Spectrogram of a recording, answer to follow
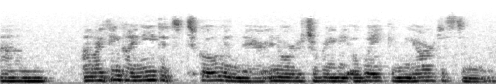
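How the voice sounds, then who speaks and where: A woman with an Irish accent speaks fairly quickly in a very deep, low voice. Her intonation is flat and monotone, and there is noticeable background noise. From Ireland. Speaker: singer-songwriter. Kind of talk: interview. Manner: halting.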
